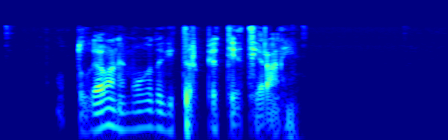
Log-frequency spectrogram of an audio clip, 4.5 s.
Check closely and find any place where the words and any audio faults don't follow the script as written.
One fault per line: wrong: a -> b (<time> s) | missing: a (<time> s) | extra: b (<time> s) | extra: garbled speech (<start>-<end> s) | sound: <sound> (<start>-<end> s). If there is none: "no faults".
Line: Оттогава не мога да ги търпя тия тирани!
no faults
